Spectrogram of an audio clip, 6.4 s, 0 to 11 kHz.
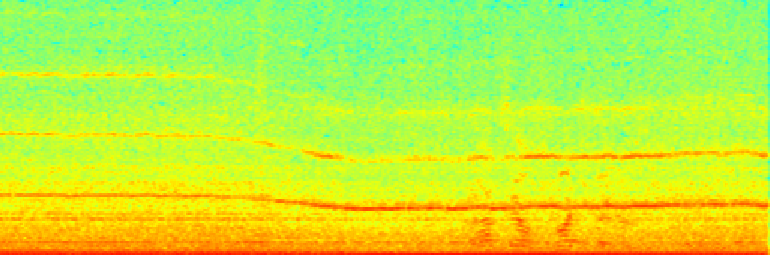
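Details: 1956 Ford F-100 with a Powerdyne belt-driven centrifugal supercharger after its failed internal cog drive belt was replaced; steady high whistle over engine rumble, climbing in pitch with revs; normal supercharger whine.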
